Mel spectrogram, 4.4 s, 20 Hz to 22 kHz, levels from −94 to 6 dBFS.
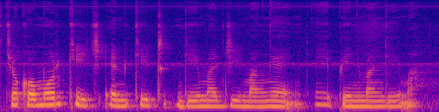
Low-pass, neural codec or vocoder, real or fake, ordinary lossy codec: none; none; real; none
